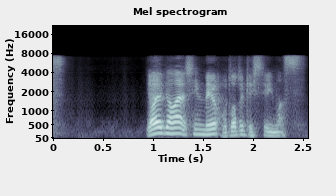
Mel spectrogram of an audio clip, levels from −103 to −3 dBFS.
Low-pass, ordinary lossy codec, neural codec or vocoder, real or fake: 7.2 kHz; none; codec, 16 kHz, 0.5 kbps, FreqCodec, larger model; fake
